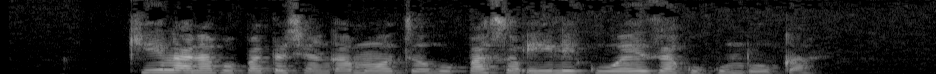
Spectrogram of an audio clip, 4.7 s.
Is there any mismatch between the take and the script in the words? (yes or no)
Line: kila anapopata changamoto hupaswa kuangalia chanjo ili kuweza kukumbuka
yes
